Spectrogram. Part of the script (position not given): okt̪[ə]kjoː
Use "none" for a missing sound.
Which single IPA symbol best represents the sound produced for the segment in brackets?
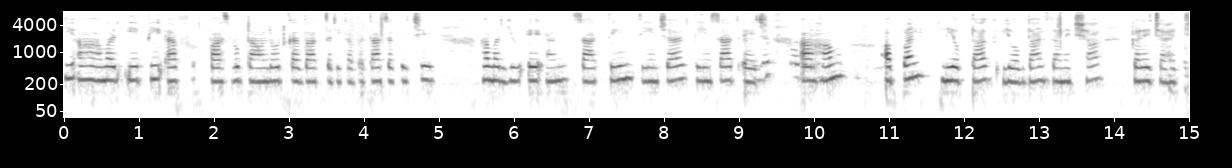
a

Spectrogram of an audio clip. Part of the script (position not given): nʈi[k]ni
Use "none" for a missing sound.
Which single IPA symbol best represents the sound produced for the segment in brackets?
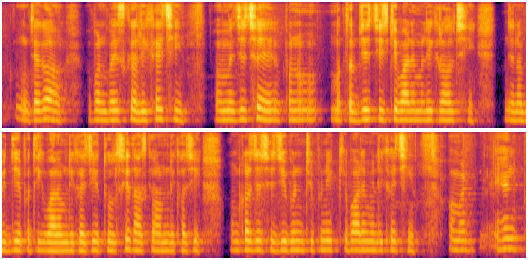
p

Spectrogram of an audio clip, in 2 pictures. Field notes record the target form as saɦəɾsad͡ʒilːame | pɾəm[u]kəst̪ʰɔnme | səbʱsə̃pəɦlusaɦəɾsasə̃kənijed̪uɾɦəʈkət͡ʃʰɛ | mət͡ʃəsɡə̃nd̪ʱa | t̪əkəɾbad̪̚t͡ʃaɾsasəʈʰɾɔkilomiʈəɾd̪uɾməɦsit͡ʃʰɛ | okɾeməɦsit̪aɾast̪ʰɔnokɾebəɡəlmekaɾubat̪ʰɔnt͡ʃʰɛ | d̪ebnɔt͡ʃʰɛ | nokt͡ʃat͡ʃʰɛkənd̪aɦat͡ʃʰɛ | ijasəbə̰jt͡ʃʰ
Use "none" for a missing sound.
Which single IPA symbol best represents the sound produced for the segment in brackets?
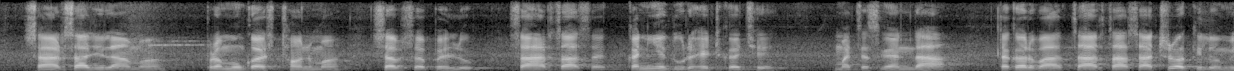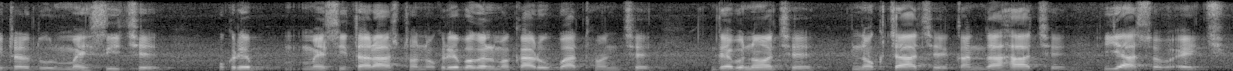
u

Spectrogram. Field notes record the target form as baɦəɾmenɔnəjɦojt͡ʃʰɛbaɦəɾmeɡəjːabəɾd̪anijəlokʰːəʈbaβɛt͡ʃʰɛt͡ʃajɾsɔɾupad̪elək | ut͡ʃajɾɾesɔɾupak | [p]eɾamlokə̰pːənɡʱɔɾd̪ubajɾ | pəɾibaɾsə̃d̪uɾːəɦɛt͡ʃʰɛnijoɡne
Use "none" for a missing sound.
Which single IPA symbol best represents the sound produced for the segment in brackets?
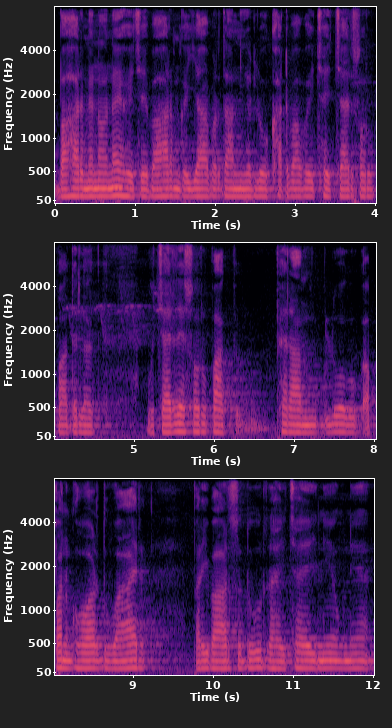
pʰ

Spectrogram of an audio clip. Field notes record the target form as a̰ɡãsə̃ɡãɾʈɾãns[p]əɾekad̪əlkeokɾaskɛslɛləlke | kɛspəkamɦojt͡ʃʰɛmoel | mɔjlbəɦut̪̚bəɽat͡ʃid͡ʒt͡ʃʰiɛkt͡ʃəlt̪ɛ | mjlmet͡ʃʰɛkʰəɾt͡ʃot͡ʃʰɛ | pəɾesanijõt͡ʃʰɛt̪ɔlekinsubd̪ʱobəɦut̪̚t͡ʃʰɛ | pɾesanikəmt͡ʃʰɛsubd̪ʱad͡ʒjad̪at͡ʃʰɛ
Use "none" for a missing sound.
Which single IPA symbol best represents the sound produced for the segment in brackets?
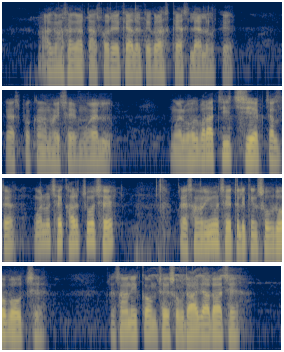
pʰ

